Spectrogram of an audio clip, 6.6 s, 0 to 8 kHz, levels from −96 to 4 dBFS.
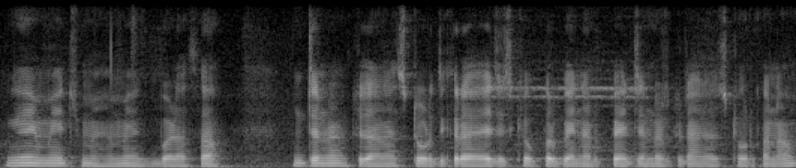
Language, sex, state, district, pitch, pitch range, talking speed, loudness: Hindi, male, Chhattisgarh, Raigarh, 115 Hz, 115-120 Hz, 200 wpm, -30 LUFS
